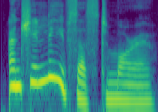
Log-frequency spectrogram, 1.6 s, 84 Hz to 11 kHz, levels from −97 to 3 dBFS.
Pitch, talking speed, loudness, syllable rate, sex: 215 Hz, 225 wpm, -15 LUFS, 5.6 syllables/s, female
